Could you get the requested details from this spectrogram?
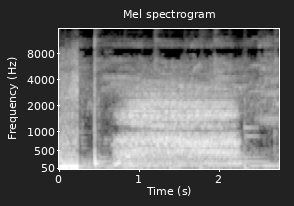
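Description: An Australian bustard gives a single harsh, roaring call lasting about a second and a half, with a short thump before it and background music.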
